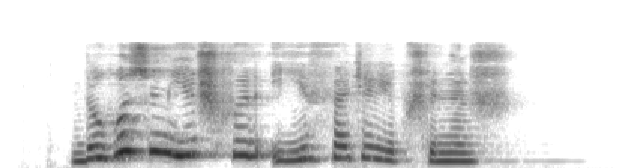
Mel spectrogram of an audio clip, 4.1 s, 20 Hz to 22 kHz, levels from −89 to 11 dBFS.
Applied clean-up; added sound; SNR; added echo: neural mask model DeepFilterNet 3.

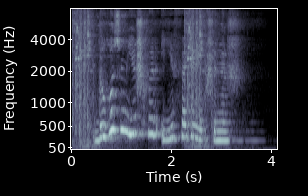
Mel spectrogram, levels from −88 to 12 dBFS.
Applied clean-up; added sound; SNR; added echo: none; Shatter; 14 dB; reverberation time 0.9 s.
